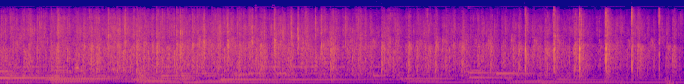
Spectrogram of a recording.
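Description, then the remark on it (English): An audience at a morning church service claps for God after a prayer, a dense, steady burst of applause over sustained organ-like chords, with a few sharper, louder individual claps standing out near the end. “Let's give God a great big hand clap.”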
